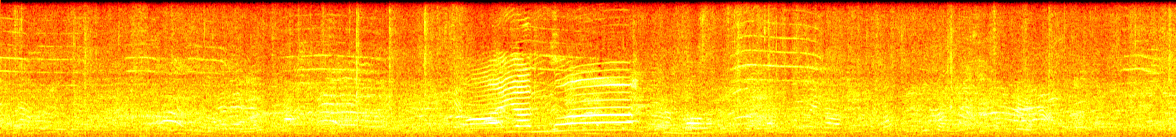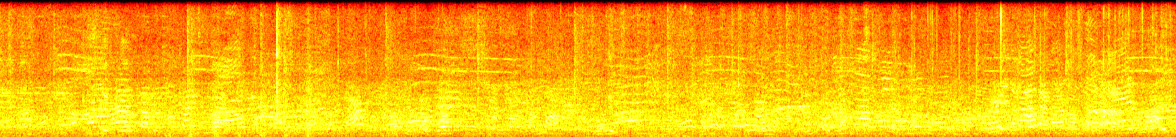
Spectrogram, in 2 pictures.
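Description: A large crowd of children chatters and calls out all around, outdoors.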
